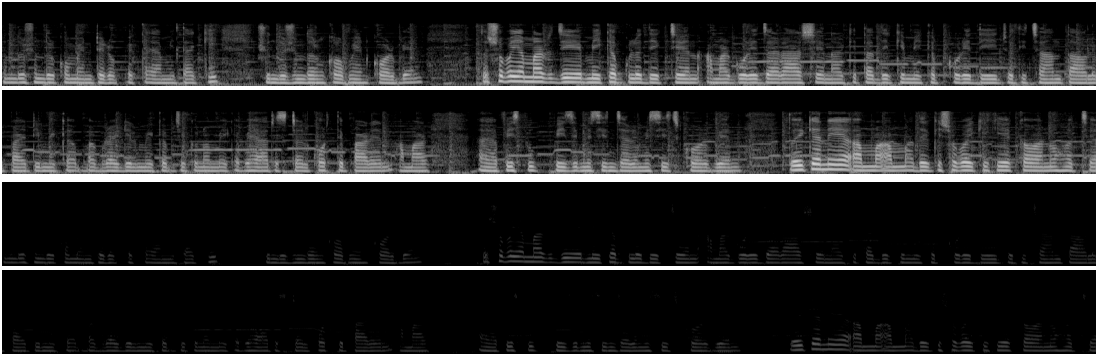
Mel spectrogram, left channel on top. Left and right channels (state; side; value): quieter; right; 35.7 dB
